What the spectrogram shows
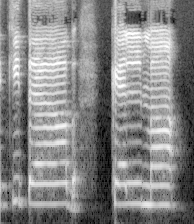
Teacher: काफ बोलते वक्त जुबान थोड़ा ऊपर उठती है जो साउंड को सॉफ्ट बना देती है।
